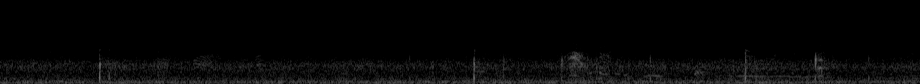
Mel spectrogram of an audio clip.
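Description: A tennis ball is struck with a racket, with sharp pops outdoors.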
